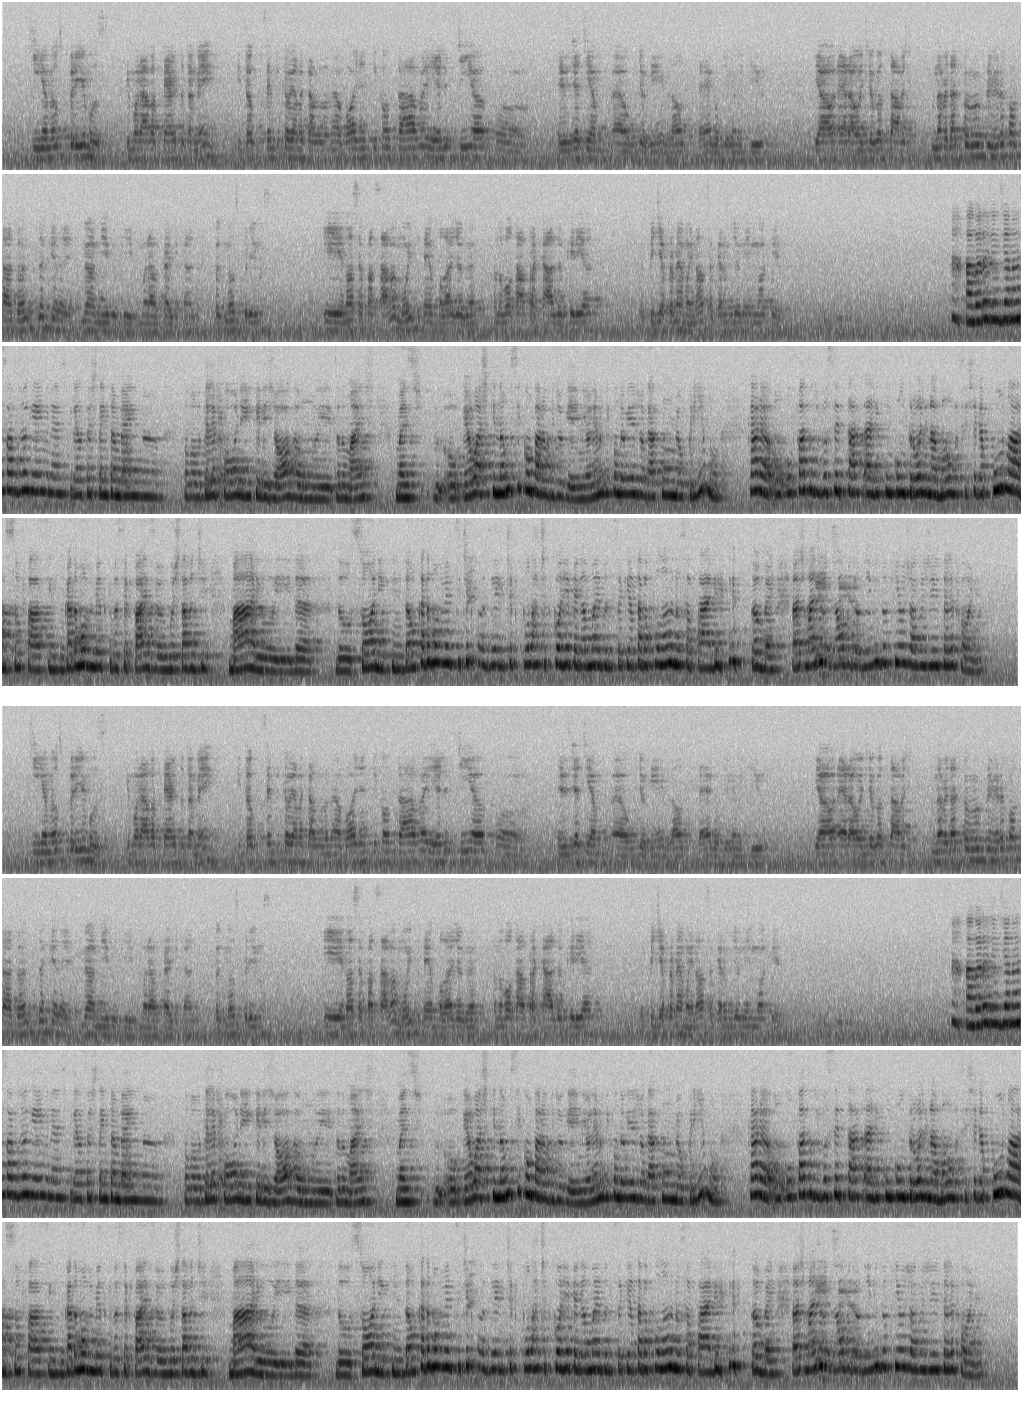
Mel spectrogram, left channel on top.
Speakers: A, on the left; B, on the left.
A: tinha meus primos, que morava perto também. Então, sempre que eu ia na casa da minha avó, a gente se encontrava e eles tinham. O... Eles já tinham é, o videogame lá, o Sega, um videogame antigo. E a- era onde eu gostava. Acho que, Na verdade, foi o meu primeiro contato, antes daquele meu amigo que morava perto de casa. Foi com meus primos. E, nossa, eu passava muito tempo lá jogando. Quando eu voltava para casa, eu queria eu pedia pra minha mãe, nossa, eu quero um videogame igual aquele.
B: Agora, hoje em dia, não é só videogame, né? As crianças têm também
A: É,
B: ah, o, o telefone
A: né?
B: aí que eles jogam e tudo mais. Mas o- eu acho que não se compara ao videogame. Eu lembro que quando eu ia jogar com o meu primo, cara, o, o fato de você estar ali com o controle na mão, você chega a pular do sofá, assim, com cada movimento que você faz. Eu gostava de Mario e da. Do Sonic, então cada movimento que você tinha
A: Sim,
B: que fazer, ele tinha que pular, tinha que correr, pegar a moeda, não sei o que. Eu tava pulando no sofá ali <laughs> também. Eu acho mais
A: sim,
B: legal
A: sim,
B: o videogame
A: é.
B: do que os jogos de telefone.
